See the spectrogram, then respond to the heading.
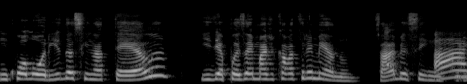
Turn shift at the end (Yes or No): Yes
